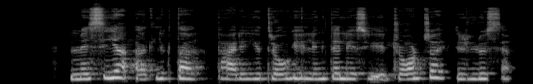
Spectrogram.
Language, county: Lithuanian, Kaunas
